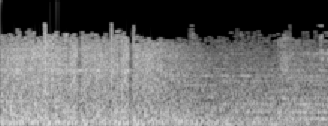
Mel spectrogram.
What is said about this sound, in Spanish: se asoma para observar las explosiones que se producen en la parte más profunda de la mina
